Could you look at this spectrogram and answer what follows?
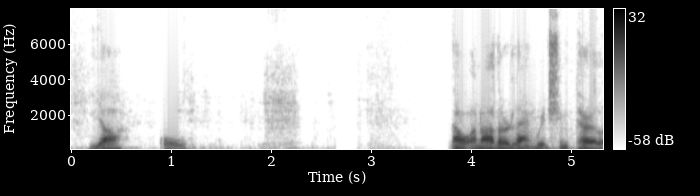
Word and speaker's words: Ya'oh: text like this one the first leap is read as ya the next glyph is a vowel placeholder only treated as silent and the terminal w is a matter o vowel thus it's read as ya o now another language in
